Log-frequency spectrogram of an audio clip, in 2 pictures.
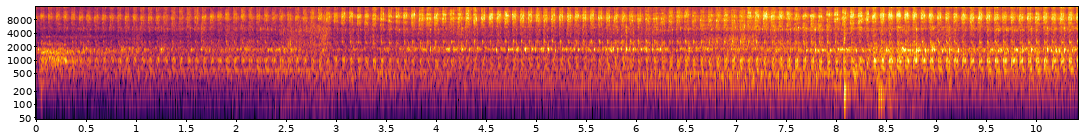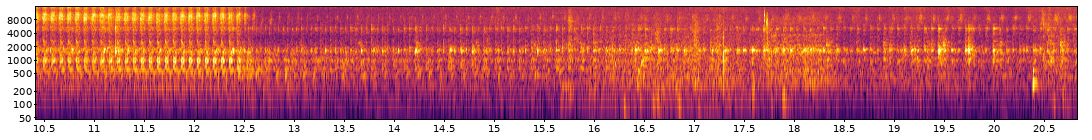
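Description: A scratch-built model steam engine runs steadily, making a continuous mechanical chatter and hiss close up. It gets louder midway, then drops to a lighter rapid clatter.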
